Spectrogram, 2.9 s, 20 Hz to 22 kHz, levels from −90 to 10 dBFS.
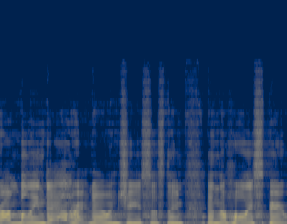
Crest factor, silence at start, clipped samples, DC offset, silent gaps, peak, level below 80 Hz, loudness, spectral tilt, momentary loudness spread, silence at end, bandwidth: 18 dB; 0 s; under 0.1%; under 0.1%; none; -14 dBFS; -70 dBFS; -32 LUFS; -5 dB/octave; 5 LU; 0 s; 14.5 kHz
